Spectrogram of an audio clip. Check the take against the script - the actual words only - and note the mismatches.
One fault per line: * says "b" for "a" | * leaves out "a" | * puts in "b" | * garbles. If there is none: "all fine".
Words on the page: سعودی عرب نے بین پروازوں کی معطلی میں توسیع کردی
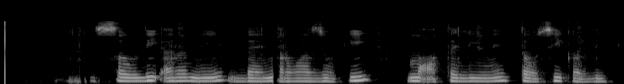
all fine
